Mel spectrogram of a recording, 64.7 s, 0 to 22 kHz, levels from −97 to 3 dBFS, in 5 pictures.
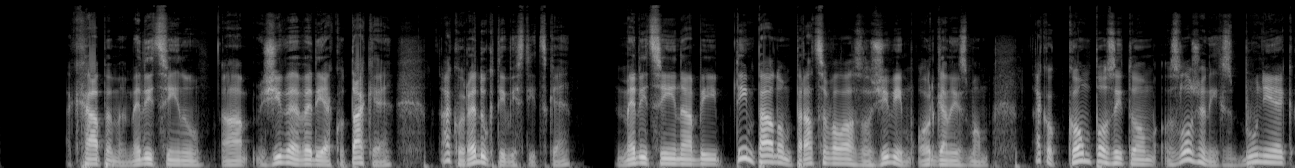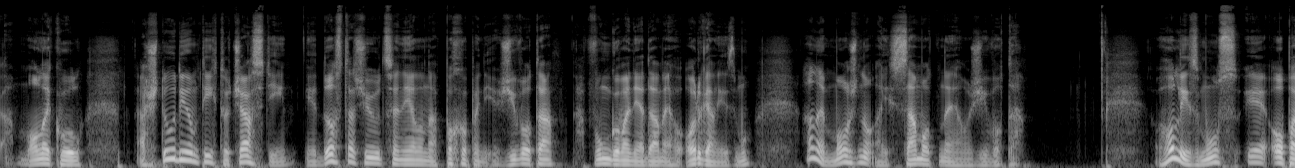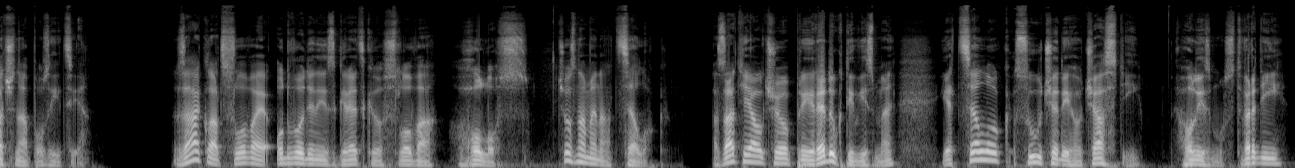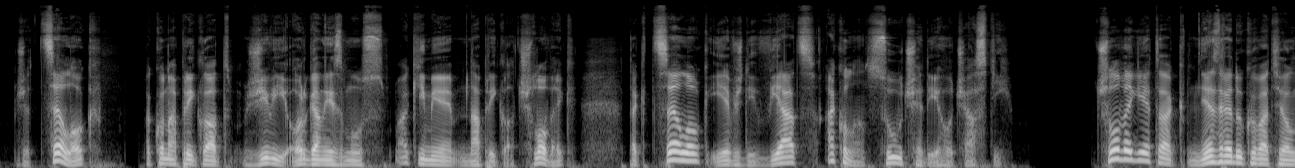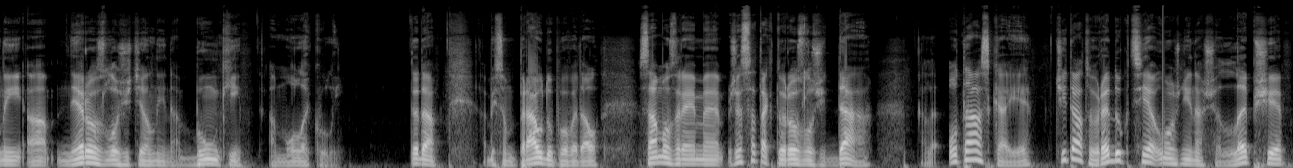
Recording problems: none

